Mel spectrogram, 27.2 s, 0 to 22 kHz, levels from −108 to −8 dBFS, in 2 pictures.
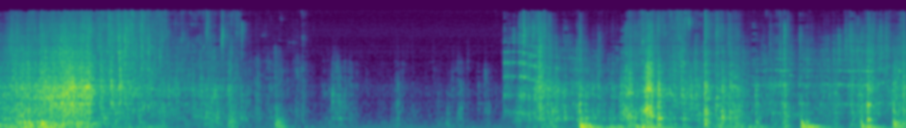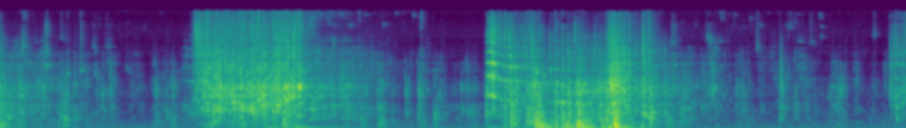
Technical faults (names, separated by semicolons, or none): none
